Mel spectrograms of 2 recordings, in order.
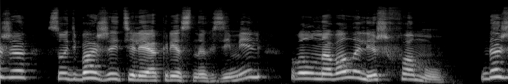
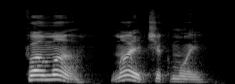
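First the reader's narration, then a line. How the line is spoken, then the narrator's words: Spoke affectionately. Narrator (Russian): Морли заговорил ласково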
